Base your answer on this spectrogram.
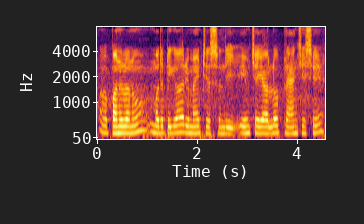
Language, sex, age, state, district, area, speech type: Telugu, male, 18-30, Telangana, Komaram Bheem, urban, spontaneous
